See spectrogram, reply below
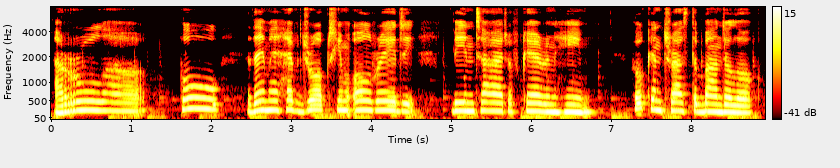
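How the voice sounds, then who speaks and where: A woman's voice: fairly high pitch, fairly even intonation, slow, creaky, mellow, soft background music. Woman playing a fretful old bear. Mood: anguished. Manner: lamenting, panting.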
